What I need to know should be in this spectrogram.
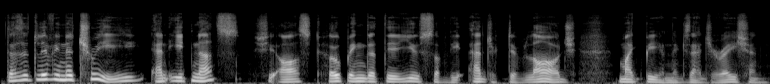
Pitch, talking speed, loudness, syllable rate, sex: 135 Hz, 180 wpm, -19 LUFS, 5.0 syllables/s, male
